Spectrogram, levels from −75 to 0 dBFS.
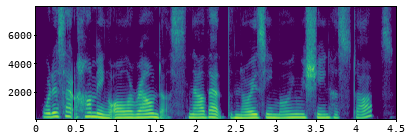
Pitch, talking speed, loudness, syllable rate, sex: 230 Hz, 200 wpm, -16 LUFS, 4.9 syllables/s, female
